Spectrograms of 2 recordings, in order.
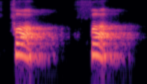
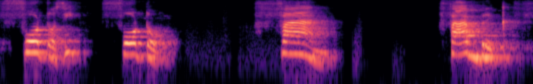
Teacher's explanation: the upper teeth touch the lower lip Okay see f f the upper teeth touches the lower lip and Air gushes continuously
